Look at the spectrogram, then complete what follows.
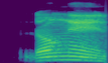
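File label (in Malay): "dongeng", Malay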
